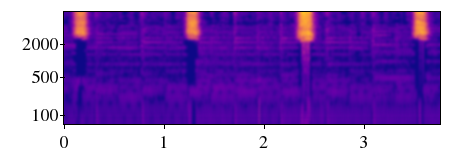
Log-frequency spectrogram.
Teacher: a voiceless palatoalveolar affricate consonant sound. This is pronounced ch, ch, ch, ch.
